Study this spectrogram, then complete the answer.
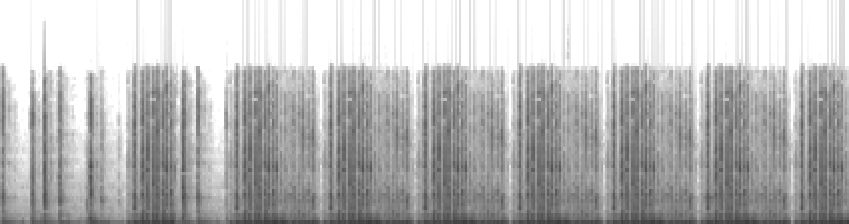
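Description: Simulated piston engine with enlarged pistons revving in rhythmic pulses, a series of loud, even throbbing bursts after a few brief clicks, with a single short spoken word at the start.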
